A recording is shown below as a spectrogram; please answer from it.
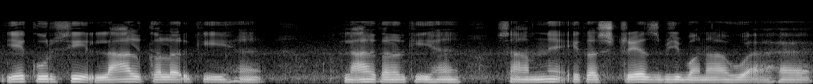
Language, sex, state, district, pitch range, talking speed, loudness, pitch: Hindi, male, Bihar, East Champaran, 110-115 Hz, 125 wpm, -17 LUFS, 115 Hz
